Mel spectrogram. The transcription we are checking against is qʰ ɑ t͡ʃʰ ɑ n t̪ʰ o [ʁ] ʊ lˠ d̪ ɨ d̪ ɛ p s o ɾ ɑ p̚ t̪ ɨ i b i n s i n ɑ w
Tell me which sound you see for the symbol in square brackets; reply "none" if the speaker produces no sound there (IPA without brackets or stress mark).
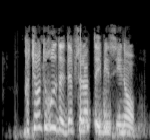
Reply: ʁ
